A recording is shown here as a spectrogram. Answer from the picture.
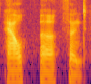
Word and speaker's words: elephant: hope you find it the vowels in the second and third syllables somehow change to a sound which doesn't exist in the given phonograms and the reason why those vowel cells somehow change is because they are in the unstressed syllables and this fact is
